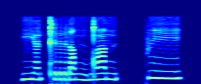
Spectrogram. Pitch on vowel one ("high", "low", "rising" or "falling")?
low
